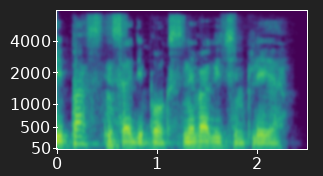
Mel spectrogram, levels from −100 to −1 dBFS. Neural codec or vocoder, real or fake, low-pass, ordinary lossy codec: none; real; 7.2 kHz; AAC, 32 kbps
